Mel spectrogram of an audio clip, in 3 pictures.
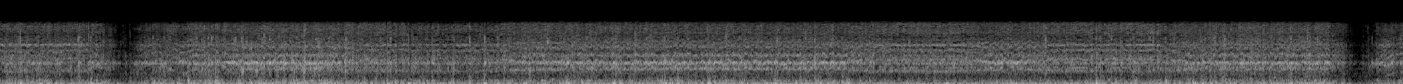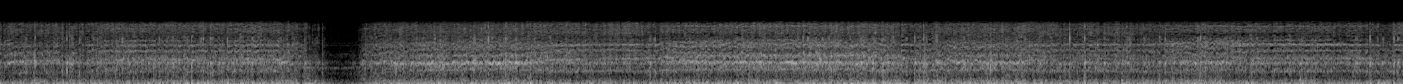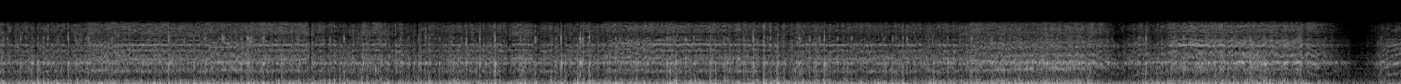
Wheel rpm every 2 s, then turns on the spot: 130, 140, 160, 160, 160, 160, 140, 130, 110, 140, 160, 160, 160, 160, 160, 160, 160, 160, 160, 130, 120.
none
